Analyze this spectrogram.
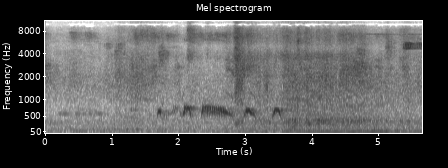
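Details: Spotted dove, Vietnam, calling kích bổi: short coos, one long level coo, then two brief arched notes, followed by rising low rumble and general background noise.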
